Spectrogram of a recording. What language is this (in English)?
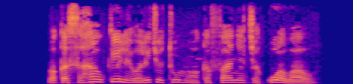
Swahili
